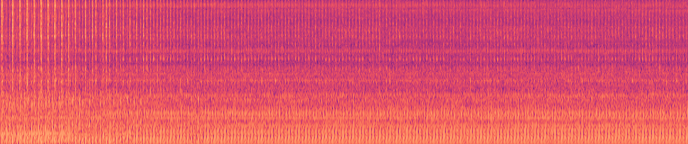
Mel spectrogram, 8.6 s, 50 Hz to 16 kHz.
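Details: Atco Balmoral 20S cylinder lawnmower that keeps cutting out: after adjusting the jet under the carburettor bowl, the single settles from a ragged start into an uneven, hunting idle. It runs slightly better off choke but still wants choke, and a carburettor clean is suspected.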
